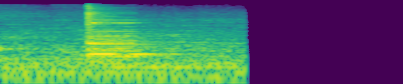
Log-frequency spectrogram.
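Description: A guitar chord strummed once about half a second in and left ringing, cut off abruptly about a second later, followed by dead silence.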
